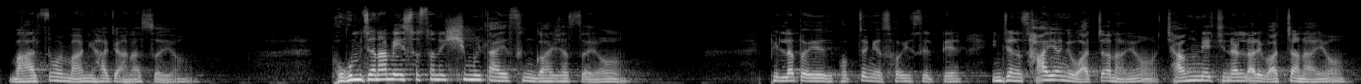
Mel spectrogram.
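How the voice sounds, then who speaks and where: A woman in her eighties, a missionary preacher, giving an animated sermon that acts out dialogue and presses emphatic rhetorical questions. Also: sits low, moderate pace, vocal fry. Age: 80s. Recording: long hall reverb.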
